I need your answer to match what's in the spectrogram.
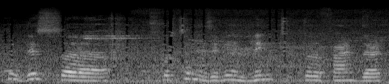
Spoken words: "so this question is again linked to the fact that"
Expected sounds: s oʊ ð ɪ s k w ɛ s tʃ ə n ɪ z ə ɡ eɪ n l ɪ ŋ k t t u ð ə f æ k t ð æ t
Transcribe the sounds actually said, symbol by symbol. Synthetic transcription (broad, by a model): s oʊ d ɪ s k w ɛ s tʃ ə n ɪ z ə ɡ eɪ n l ɪ ŋ k t t u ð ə f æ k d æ t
